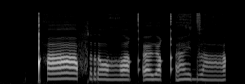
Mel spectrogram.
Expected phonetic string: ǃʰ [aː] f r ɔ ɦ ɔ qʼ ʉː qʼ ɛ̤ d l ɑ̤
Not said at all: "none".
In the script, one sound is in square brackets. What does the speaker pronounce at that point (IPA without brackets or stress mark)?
ɑː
